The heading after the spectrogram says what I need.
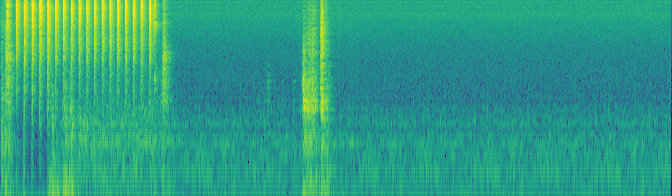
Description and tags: Gas putting pan
cook, frying, pan, food, gas, kitchen, cooking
